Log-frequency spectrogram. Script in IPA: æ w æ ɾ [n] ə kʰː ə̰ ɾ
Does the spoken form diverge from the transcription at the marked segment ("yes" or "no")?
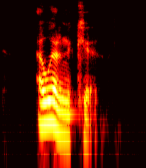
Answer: no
